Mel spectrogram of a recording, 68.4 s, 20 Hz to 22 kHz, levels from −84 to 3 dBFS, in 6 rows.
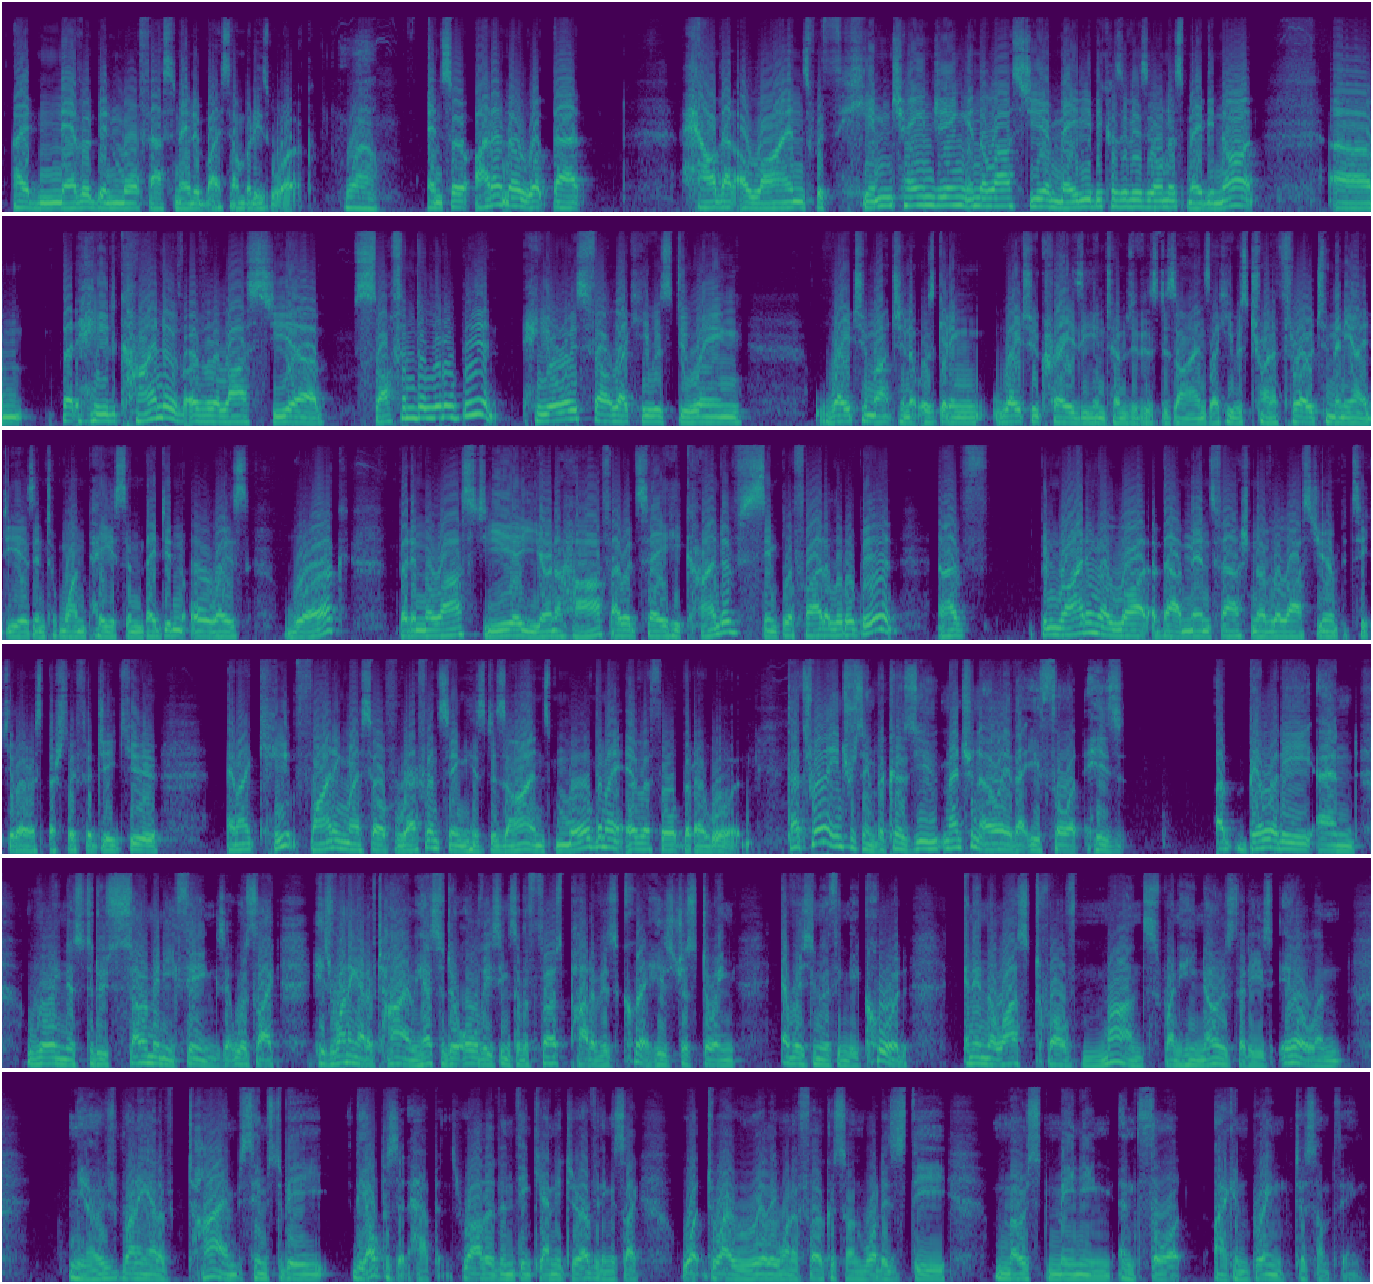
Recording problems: distortion; heavy; 22% of the sound clipped

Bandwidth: 16 kHz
